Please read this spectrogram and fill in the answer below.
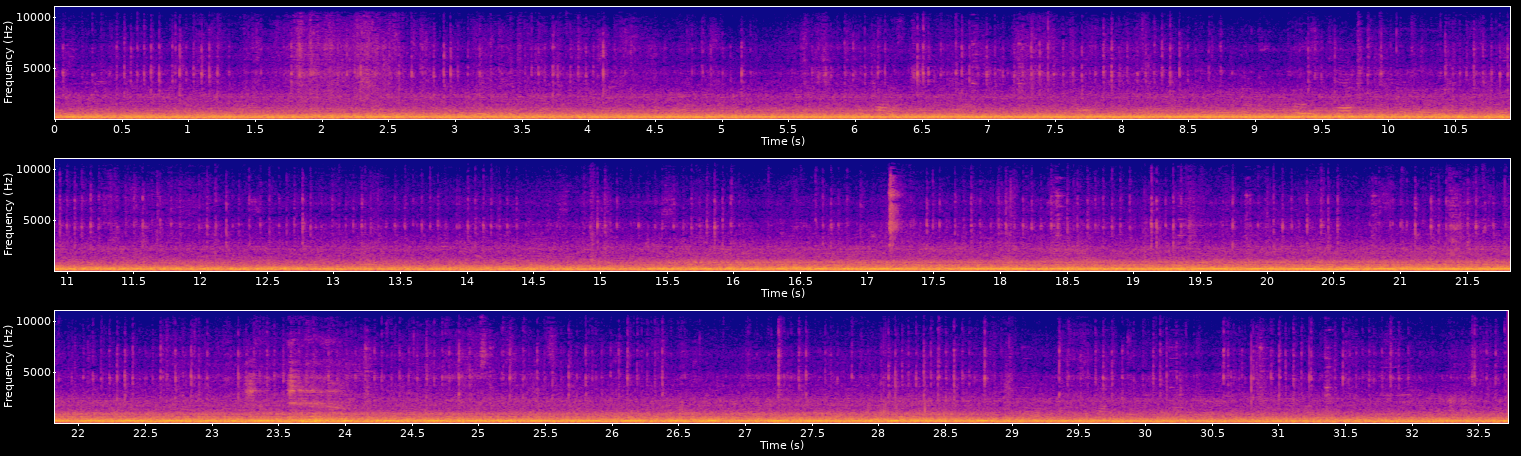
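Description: Diesel railcar in motion heard from inside the passenger cabin: a steady engine drone over the low rumble of the wheels on the rails, a little louder in the second half.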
